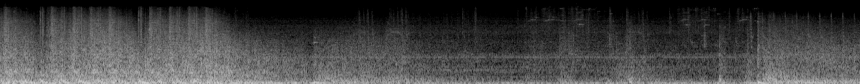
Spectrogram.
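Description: Continuous loud gunfire and blasts from the video game Warhammer 40,000 Eternal Crusade, dense at first and then settling into a steady roar of shooting with scattered shots.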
